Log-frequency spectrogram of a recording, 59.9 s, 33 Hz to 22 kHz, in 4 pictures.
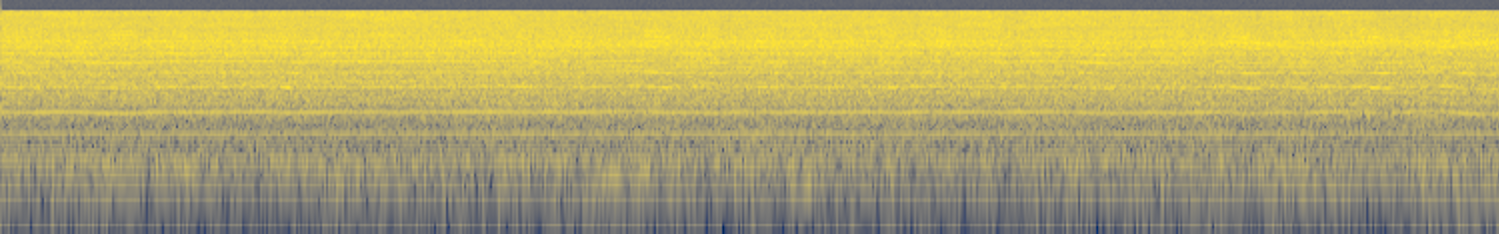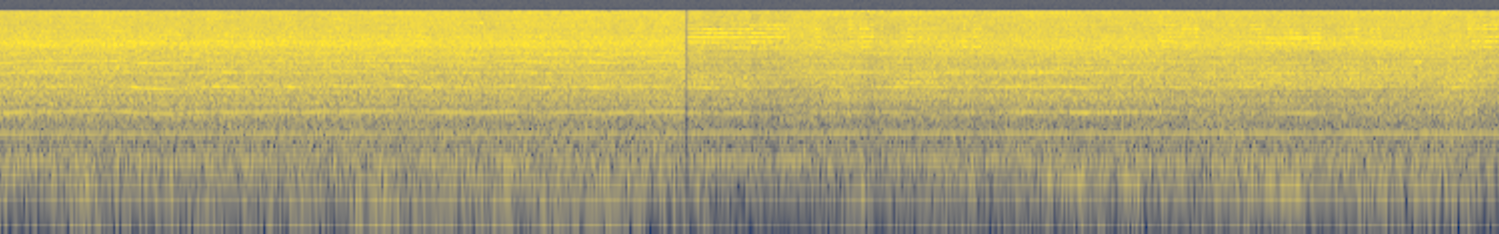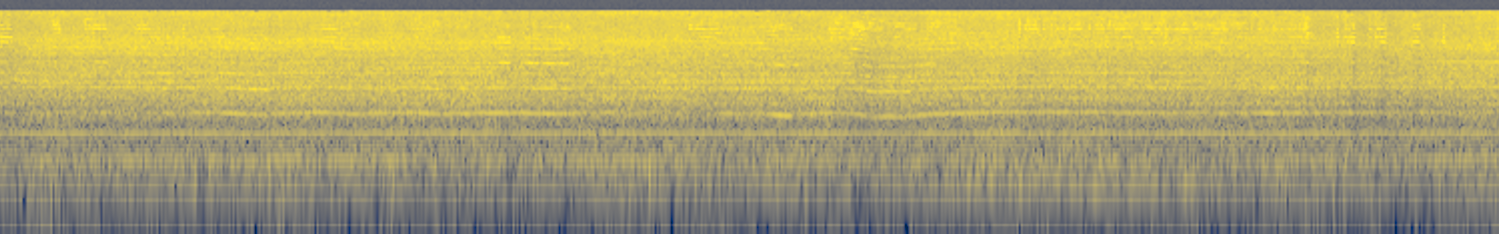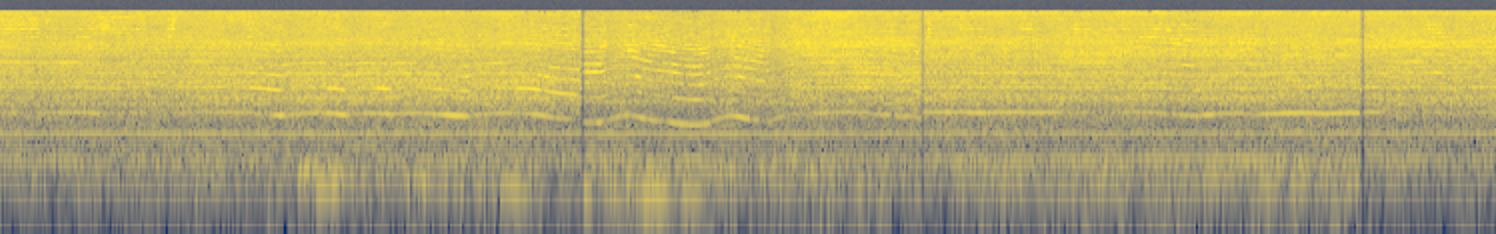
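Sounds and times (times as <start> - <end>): die grinder whining into wood: 0.0 - 59.9.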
